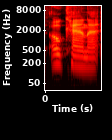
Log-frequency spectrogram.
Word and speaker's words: Okona: Okana is spelled O-K-O-N-A, and it's pronounced Okana.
